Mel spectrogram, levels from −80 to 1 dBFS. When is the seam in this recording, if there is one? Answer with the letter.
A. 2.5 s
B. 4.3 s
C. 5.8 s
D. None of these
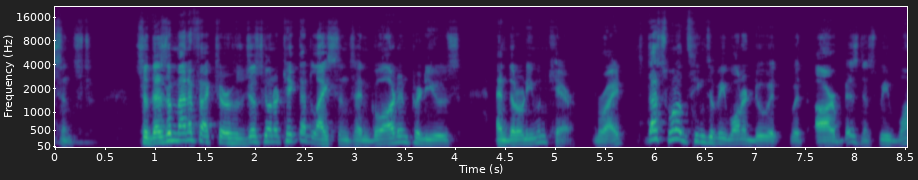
C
